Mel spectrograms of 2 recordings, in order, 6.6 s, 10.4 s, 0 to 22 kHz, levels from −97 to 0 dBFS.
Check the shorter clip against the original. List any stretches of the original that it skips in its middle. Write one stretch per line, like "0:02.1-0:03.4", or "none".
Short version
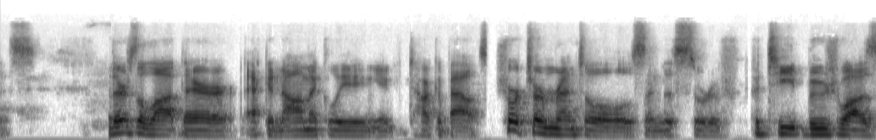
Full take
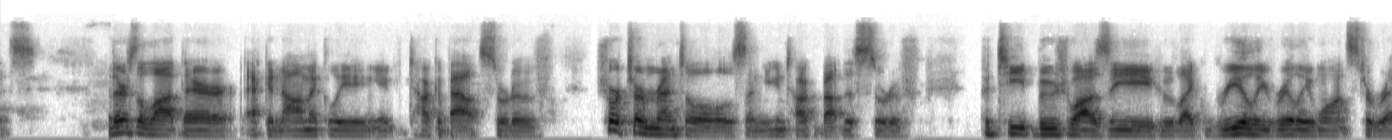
0:03.6-0:04.4
0:05.8-0:06.8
